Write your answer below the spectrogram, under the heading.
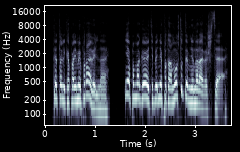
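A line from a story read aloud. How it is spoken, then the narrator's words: Snorting. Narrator (Russian): Фыркнула Тимаси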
